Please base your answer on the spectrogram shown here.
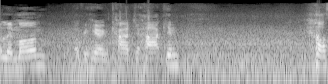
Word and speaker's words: Conshohocken: home here at le mans over here in conshohocken i'll spell it for you c-o-n-s-h-o-h-o-c-k-e-n conshohocken at this place el demon that absolutely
